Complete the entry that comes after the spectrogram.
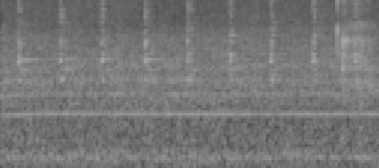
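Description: Train rolling by in the Trainz railroad simulator, a steady low rumble of wheels and engine with faint periodic clicks as cars pass, continuous and moderately loud throughout.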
